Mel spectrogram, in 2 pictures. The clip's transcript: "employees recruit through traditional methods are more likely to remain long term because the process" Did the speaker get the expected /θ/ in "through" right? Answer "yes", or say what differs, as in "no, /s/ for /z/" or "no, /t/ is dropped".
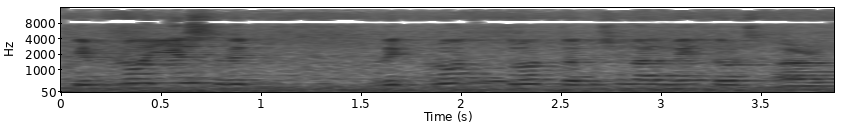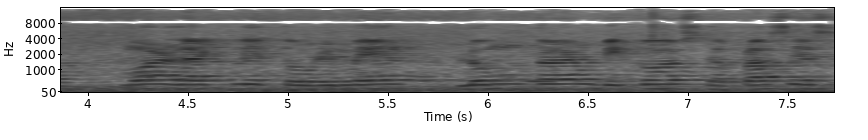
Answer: no, /t/ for /θ/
